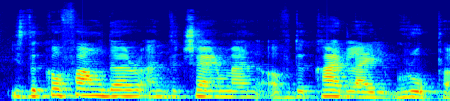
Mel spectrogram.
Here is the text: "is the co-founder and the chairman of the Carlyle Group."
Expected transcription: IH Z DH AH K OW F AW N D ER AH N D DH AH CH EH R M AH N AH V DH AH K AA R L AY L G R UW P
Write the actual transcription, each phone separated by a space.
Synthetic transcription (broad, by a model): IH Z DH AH K OW F AW N D ER AH N D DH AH CH EH R M AH N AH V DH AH K AA R L AY L G R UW P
